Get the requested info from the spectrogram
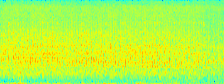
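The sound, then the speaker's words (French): A heavy engine drones steadily while hauling a boat out of the water on a third and final attempt, a dense, unbroken mechanical roar with a faint rattling texture, straining continuously without pause. “Troisième et dernier essai pour sortir le bateau de l'eau.”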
